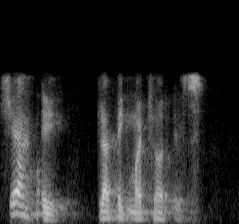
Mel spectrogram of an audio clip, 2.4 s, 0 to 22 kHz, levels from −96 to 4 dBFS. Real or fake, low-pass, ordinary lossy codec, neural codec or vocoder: fake; 5.4 kHz; Opus, 16 kbps; codec, 24 kHz, 1.5 kbps, HILCodec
